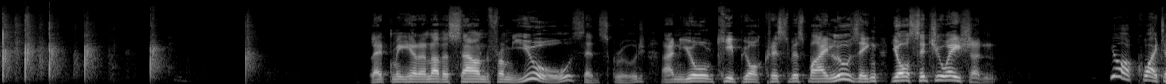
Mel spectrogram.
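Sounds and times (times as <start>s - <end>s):
one person clapping: 0.0s - 2.8s
speech: 3.7s - 10.0s, 11.2s - 11.6s.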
